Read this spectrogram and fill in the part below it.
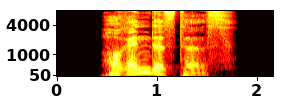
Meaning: strong/mixed nominative/accusative neuter singular superlative degree of horrend
- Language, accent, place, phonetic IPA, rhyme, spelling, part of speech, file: German, Germany, Berlin, [hɔˈʁɛndəstəs], -ɛndəstəs, horrendestes, adjective, De-horrendestes.ogg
